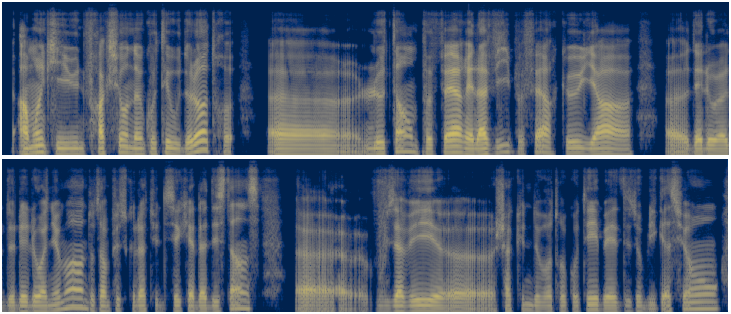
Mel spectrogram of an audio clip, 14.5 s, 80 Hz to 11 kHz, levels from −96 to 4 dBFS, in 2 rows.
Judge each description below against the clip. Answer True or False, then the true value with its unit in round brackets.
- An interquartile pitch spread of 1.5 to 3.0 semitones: False (3.5 semitones)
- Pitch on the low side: True (110 Hz)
